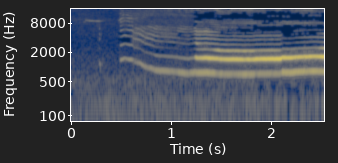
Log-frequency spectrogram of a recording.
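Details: One gray wolf pup's howl: a clear, rich-toned wail that dips from a higher start, then holds steady and grows louder, smooth and sustained.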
